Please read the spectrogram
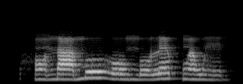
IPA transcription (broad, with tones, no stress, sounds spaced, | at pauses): h ɔ̃˨ n aː˨ m oː˦ ɣ oː˨ ŋ o˨ l ɛ˦ kʷ ã˧ w ĩ˨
